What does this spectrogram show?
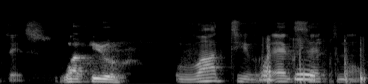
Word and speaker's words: voiture: Voiture. Voiture, exactement. Why voiture? Because OI sound is wa in French. We have, yes, and we have E sound is a.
